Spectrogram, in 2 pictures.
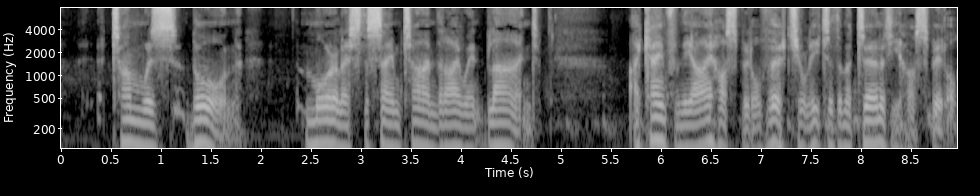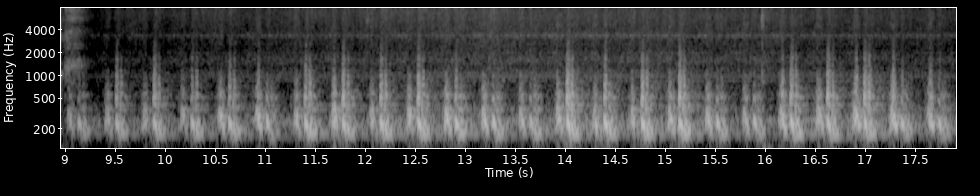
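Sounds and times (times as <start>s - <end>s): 
speech: 0.6s - 5.1s, 5.7s - 9.3s
fetal heartbeat on a heart monitor: 9.0s - 17.9s.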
